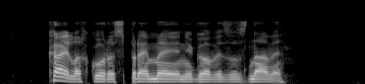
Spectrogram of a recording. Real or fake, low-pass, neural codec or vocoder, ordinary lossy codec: real; none; none; none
